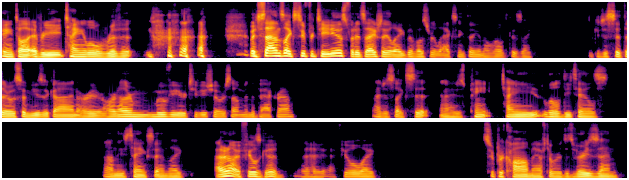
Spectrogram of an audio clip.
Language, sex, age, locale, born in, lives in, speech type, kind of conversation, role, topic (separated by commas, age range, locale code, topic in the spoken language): English, male, 35-39, en-US, United States, United States, conversation, podcast, guest, What helps you truly relax and recharge when you're at home?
